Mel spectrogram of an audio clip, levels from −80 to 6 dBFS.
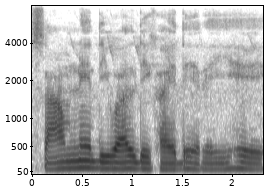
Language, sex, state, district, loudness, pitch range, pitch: Hindi, male, Gujarat, Gandhinagar, -16 LUFS, 100-110 Hz, 105 Hz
